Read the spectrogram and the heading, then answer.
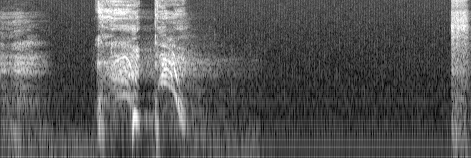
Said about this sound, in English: I'm about to cough.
